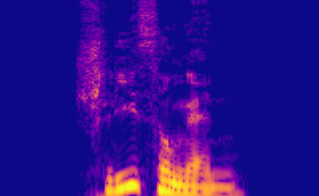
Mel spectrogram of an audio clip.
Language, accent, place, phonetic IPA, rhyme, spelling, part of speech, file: German, Germany, Berlin, [ˈʃliːsʊŋən], -iːsʊŋən, Schließungen, noun, De-Schließungen.ogg
- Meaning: plural of Schließung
